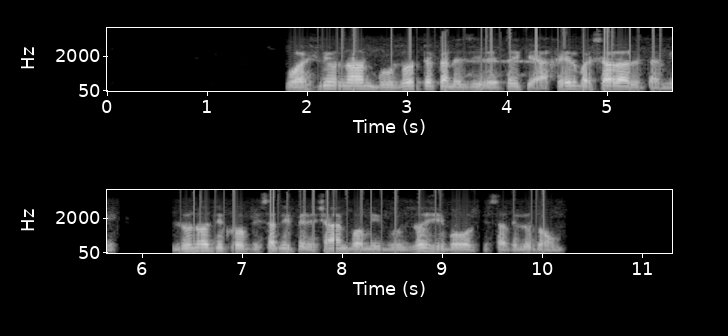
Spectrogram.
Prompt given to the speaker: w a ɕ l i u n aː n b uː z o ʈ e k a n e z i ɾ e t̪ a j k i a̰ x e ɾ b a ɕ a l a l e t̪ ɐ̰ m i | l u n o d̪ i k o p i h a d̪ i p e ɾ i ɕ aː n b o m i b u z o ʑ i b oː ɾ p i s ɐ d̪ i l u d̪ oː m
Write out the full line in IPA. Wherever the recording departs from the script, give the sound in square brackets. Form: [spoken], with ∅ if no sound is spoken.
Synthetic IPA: w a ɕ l i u n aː n b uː z o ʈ e k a n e z i ɾ e t̪ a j k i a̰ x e ɾ b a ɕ a [ɾ] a [ɾ] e t̪ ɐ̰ m i | l u n o d̪ i k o p i [s] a d̪ i p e ɾ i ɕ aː n b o m i b u z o ʑ i b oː ɾ p i s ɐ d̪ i l u d̪ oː m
